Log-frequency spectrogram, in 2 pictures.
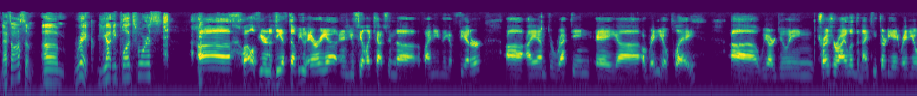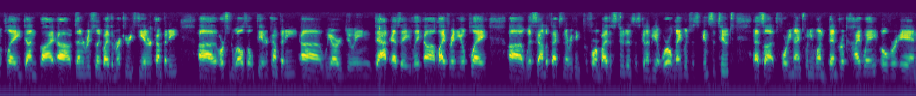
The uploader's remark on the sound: There are technical difficulties throughout.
